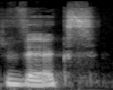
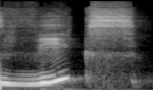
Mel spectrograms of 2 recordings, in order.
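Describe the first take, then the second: First: The vowel is a short 'i', like 'Vicks'. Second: The vowel is a long 'ee', like 'Veeks'. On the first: "Not VapoRub, just Vix" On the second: "It was probably pronounced Veeks"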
